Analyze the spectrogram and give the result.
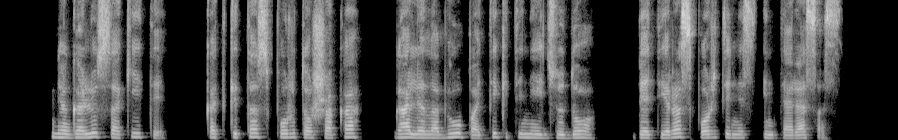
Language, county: Lithuanian, Šiauliai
